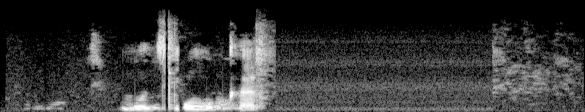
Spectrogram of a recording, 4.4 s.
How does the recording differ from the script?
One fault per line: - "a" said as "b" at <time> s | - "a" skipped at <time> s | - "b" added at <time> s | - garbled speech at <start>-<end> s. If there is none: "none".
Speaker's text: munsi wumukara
none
